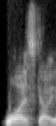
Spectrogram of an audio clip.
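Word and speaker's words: Wyscout: Well, it's, well, as in like spelt WY Scout. I've always pronounced it Y Scout, but I've never heard it like said, you know? – Yeah, exactly. I think I might miss it. I've been using it a couple of years now. Y Scout, yeah, that's it. It's spelled WY Scout, whatever.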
